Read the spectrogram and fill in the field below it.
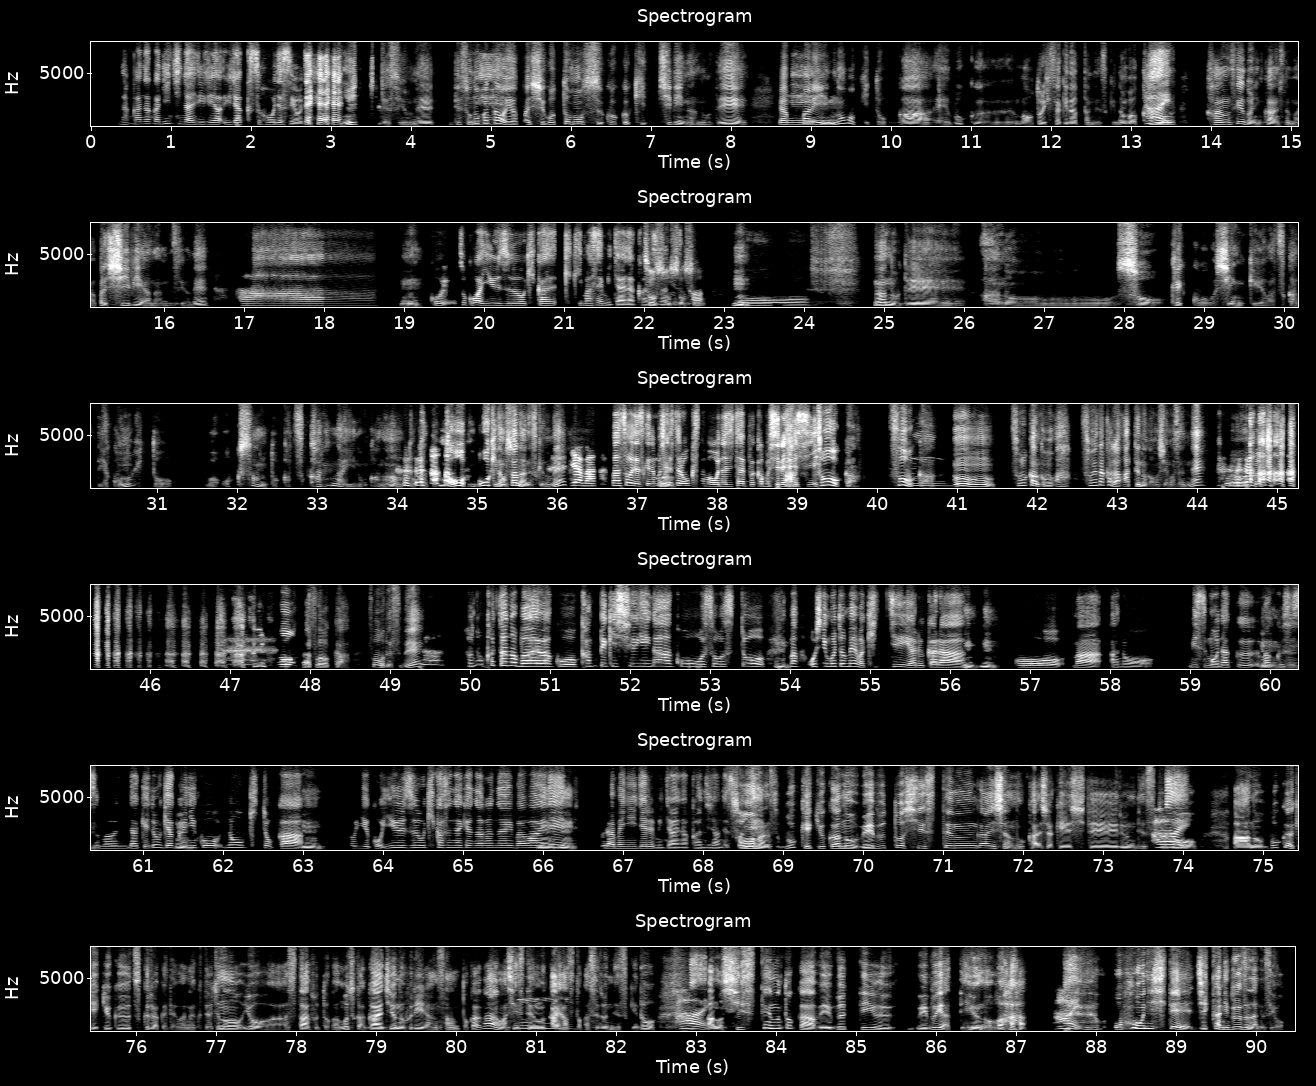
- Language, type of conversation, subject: Japanese, podcast, 完璧主義とどう付き合っていますか？
- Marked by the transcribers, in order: laugh; laugh; other noise; laughing while speaking: "しれないし"; laugh; laugh; laughing while speaking: "いうのは"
